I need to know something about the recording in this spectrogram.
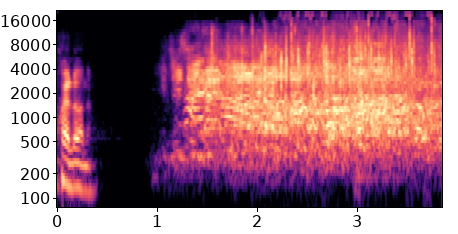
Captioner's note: keep clapping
